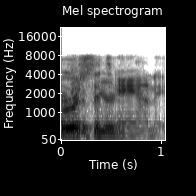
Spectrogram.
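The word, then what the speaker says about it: Krrsantan: Kirstan is how they say it in the show.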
